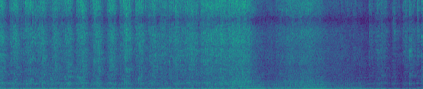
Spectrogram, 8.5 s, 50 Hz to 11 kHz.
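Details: 1983 Mustang with cammed 5.3 LS from 2002 Avalanche, in park, thermostat not yet open, idle around 750 rpm: deep loping uneven chop, slight sag picking up revs; flat-spotted idle to be tuned, cylinder temps even within 10 degrees.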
